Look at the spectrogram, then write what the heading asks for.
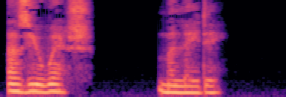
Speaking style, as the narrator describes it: he said softly

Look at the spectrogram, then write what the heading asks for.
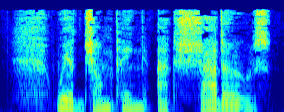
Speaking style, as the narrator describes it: she says calmly

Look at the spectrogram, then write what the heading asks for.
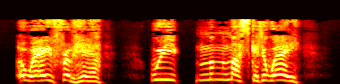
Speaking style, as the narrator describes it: he stammered

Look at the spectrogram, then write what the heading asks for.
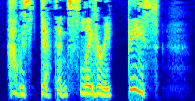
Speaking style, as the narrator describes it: Rin spat

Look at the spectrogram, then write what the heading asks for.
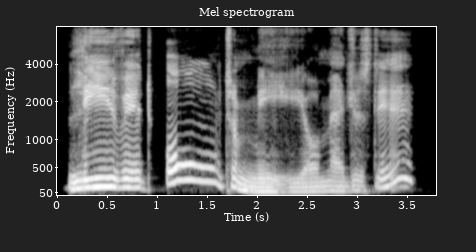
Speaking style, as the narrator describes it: said Spittleworth soothingly

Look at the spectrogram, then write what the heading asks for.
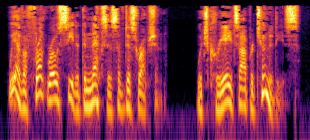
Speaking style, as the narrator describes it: Norman said

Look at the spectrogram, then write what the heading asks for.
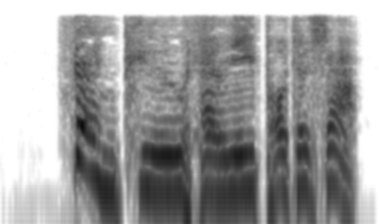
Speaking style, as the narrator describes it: squeaked Dobby happily

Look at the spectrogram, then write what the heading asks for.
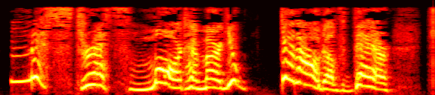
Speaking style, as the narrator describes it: Jules shouted angrily

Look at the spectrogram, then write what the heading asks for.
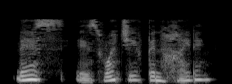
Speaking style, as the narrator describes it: she asked quietly

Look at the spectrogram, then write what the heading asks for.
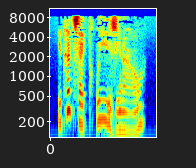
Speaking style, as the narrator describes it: I mumble under my breath

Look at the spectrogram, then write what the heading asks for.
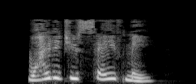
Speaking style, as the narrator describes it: the dark Asha cried

